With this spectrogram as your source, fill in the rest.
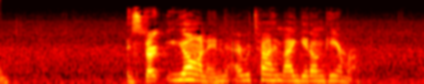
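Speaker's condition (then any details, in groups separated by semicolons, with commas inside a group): Cerebral palsy, severe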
